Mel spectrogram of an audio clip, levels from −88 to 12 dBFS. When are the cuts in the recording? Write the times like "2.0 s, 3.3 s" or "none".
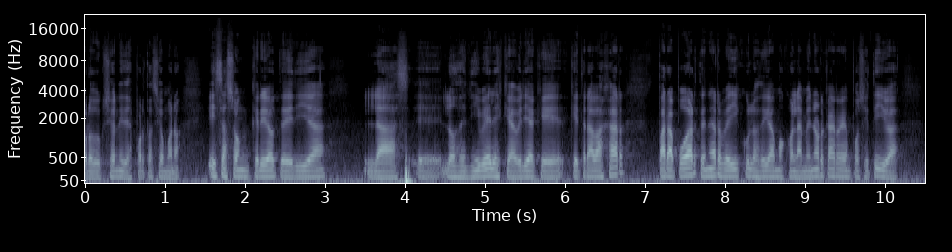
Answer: none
